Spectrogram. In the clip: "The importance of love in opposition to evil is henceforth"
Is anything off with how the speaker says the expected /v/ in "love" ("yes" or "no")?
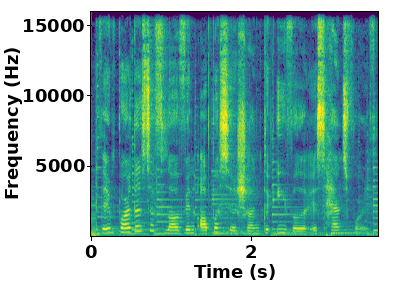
no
